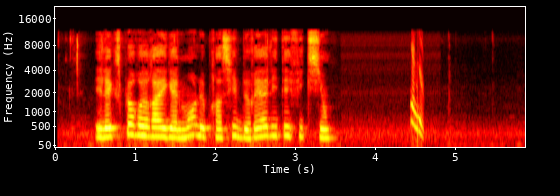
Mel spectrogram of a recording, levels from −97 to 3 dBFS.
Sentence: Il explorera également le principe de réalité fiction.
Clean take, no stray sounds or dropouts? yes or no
no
